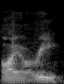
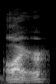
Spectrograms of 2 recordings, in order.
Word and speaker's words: Ire: And I've been told that even though it's in block capitals and I would pronounce it as IRE because of that, it's actually IRE, apparently.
